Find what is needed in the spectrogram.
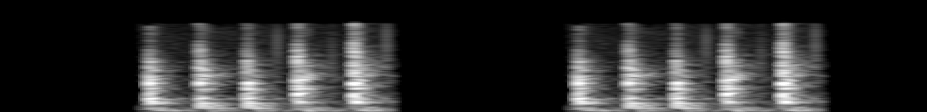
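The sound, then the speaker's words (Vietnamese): Pounding knocks on a door come in two loud bursts, each a rapid cluster of about four heavy thuds, separated by a short silence. “Đột nhiên bị tiếng đập cửa làm cho giật mình.”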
